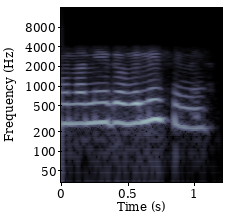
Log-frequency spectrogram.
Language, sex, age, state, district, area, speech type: Odia, female, 18-30, Odisha, Bargarh, urban, conversation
